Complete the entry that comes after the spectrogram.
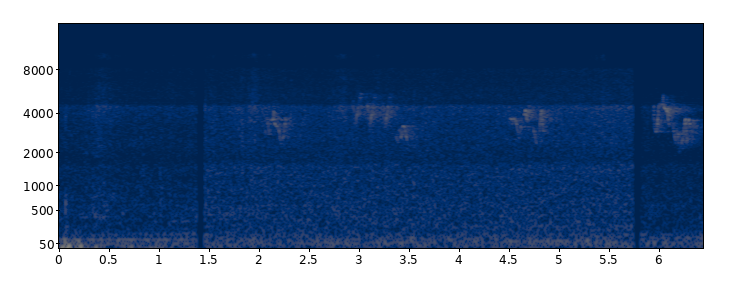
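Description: Forest ambience through a trail camera's microphone: a steady hiss with a low rumble, and about five short, high bird chirps scattered through. The sound cuts out for an instant twice.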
